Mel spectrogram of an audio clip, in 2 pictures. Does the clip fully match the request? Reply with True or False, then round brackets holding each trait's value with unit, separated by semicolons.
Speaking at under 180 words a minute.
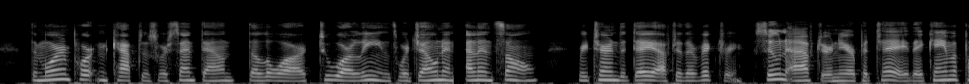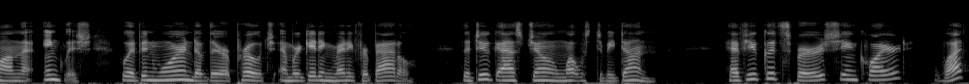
False (185 wpm)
